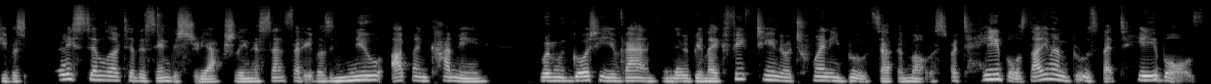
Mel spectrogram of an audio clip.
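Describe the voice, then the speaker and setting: Speaking in a deep voice on a dry recording, an Iranian woman in her forties with a slight accent answers interview questions as a guest. She's a startup CEO who responds earnestly and laughs readily.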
